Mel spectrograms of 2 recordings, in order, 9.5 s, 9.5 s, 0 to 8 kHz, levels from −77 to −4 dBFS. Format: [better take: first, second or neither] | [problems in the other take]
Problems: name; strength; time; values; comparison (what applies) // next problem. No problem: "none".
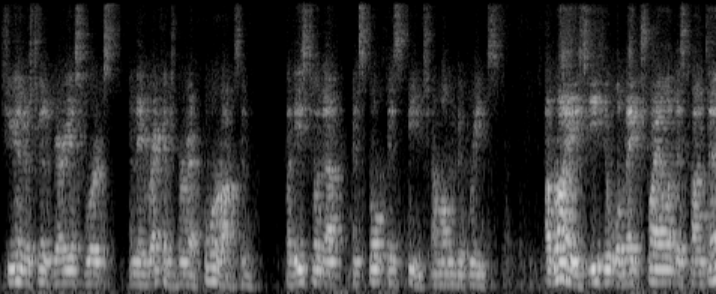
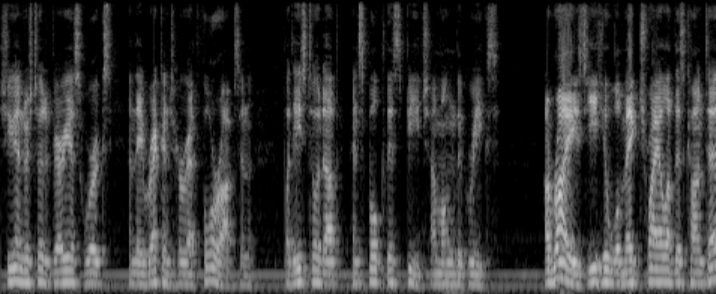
second | noise reduction (neural separator model SepFormer DNS4)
